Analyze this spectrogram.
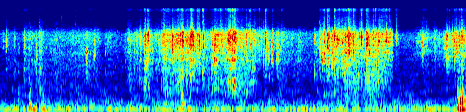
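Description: Rustling and crinkling handling noises inside a car cabin, in two longer bursts near the middle, over a low steady hum, with a single thump near the end.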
